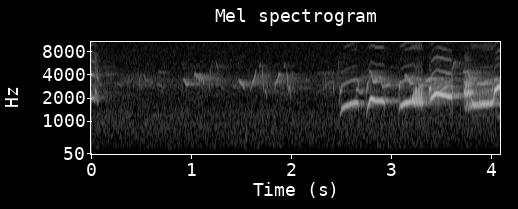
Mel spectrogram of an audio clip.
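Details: In Castricum, the Netherlands, a Eurasian blackbird sings a loud mellow whistled phrase ending in scratchy high notes, preceded by faint distant song.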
